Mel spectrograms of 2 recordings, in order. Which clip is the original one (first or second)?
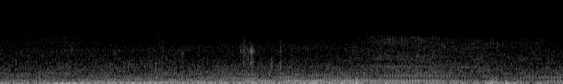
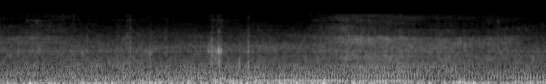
first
